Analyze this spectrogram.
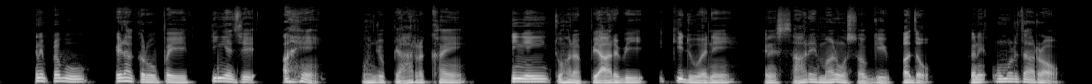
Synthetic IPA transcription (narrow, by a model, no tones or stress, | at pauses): kɐnepɾɐbu | eːɽakɐɾopɐit̪ɪ̃jãd͡ʒe | ɐɦẽ | t̪ʊɦãːd͡ʒopjaːɾːɐkʰːãẽ | t̪ɪ̃jãĩt̪ʊɦãːɾapjaːɾbʱiɪkːid̪ʱʊene | kɐnesaːɾemãːɽ̃ũãsɔːɡibɐd̪o̰ | kɐneʔʊməɾd̪aːɾːɔo̰ː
